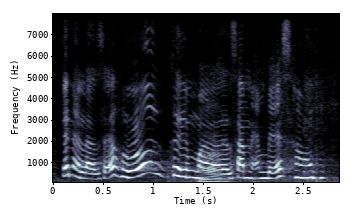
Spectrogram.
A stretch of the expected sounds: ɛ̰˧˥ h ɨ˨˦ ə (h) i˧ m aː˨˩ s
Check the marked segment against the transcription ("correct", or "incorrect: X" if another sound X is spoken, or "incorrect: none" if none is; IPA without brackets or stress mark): incorrect: x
